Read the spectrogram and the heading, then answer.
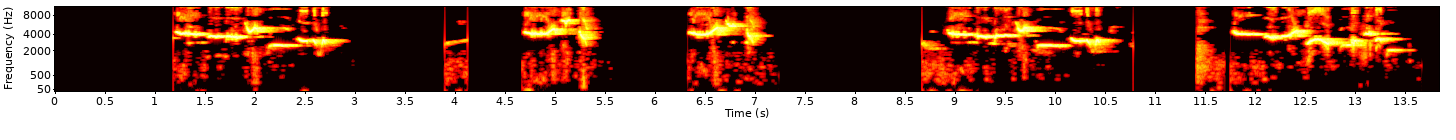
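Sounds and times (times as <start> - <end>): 
Oriental magpie-robin singing: 1.2 - 3.0, 3.9 - 5.5, 6.4 - 7.2, 8.7 - 10.8, 11.4 - 13.7.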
